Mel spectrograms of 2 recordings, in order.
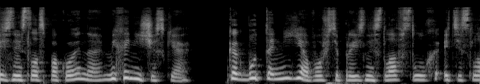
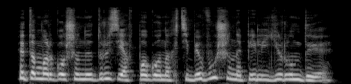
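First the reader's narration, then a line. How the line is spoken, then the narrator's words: Roar. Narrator (Russian): взревел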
